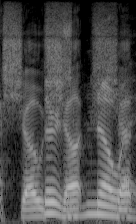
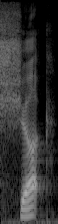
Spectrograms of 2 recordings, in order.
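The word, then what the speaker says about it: Shough: Shu Tyler Shu ah show sorry I don't even care if Tyler himself told me that's how you enunciate that that's spell s h o u g h that's pronounced Shu no what shuck in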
